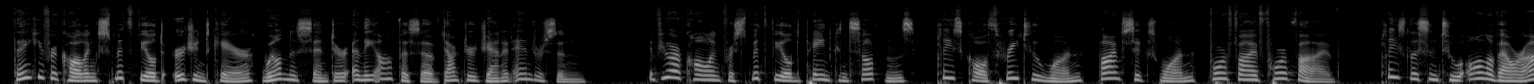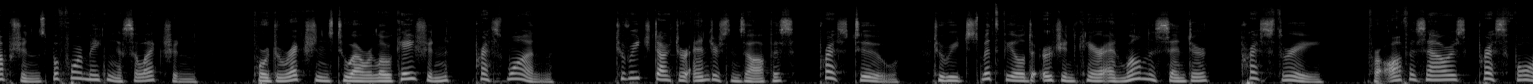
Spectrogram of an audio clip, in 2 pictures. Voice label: Telephone Greeting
